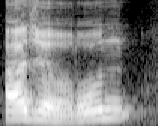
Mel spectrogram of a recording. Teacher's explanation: حروف قلقلہ میں سے ہے، یہاں قلقلہ ہوگا، جیم ساکن ہے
